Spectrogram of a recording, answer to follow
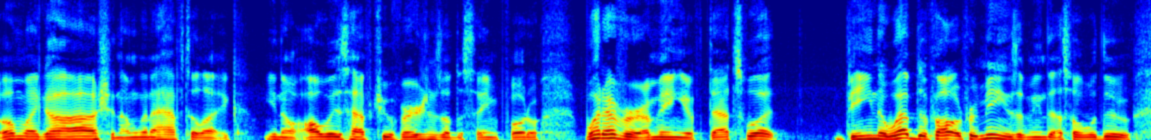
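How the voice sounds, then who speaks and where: A man with a Portuguese accent talks at a fairly quick pace, his pitch fairly high with ordinary variation. His tone is dark and mellow over a quiet background. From Brazil, São Paulo. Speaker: web developer and programming instructor. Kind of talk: casual interview. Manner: animated.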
